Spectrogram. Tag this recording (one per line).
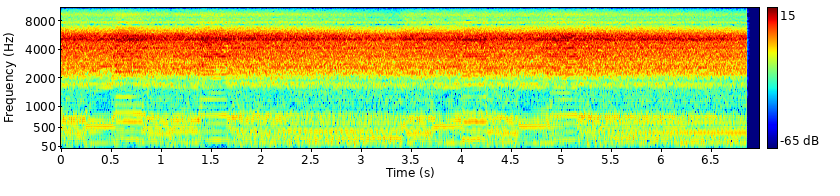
guitar
groove
rock
thrash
